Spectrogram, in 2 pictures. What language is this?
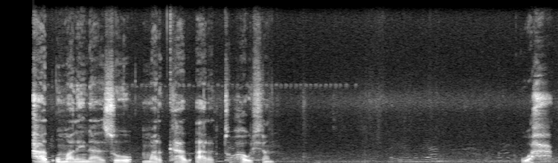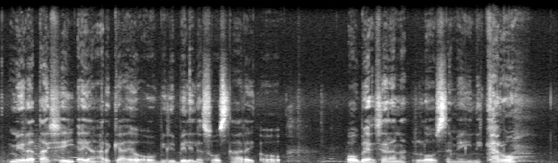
Somali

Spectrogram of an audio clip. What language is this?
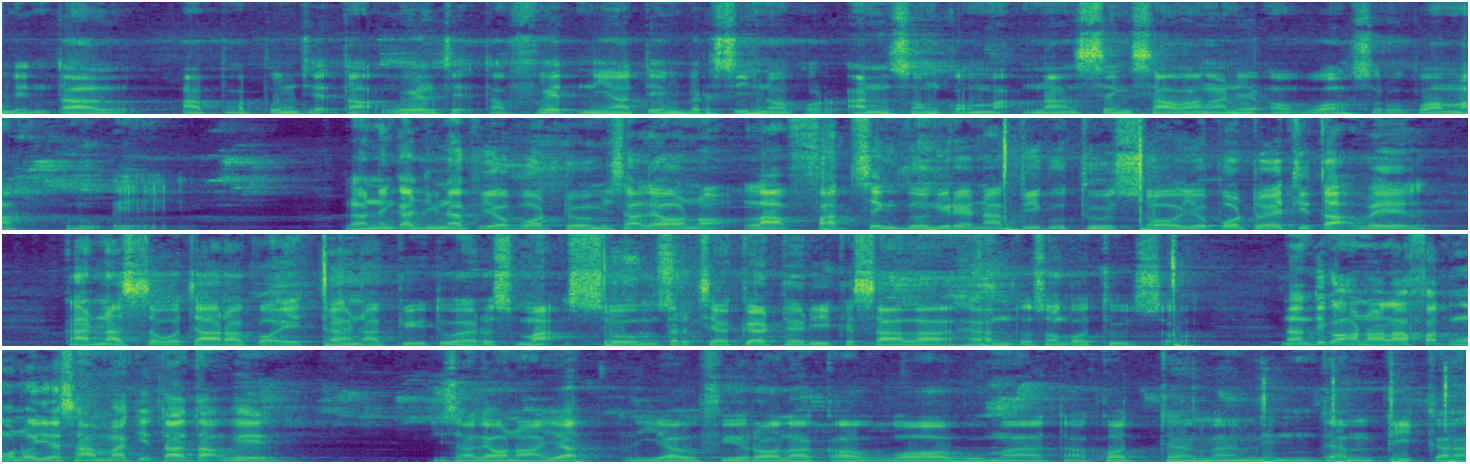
Indonesian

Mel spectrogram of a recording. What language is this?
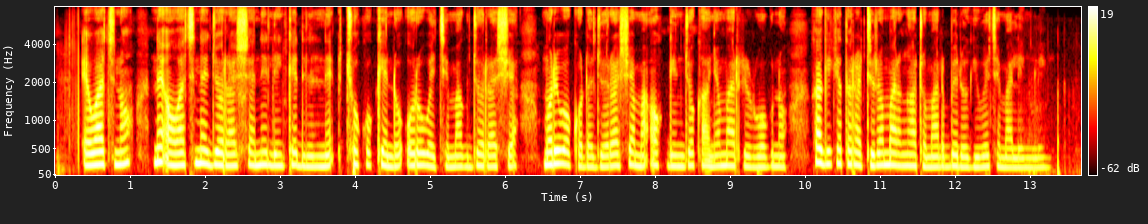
Luo (Kenya and Tanzania)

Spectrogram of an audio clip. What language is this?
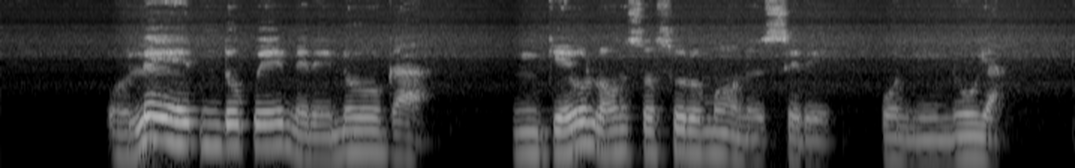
Igbo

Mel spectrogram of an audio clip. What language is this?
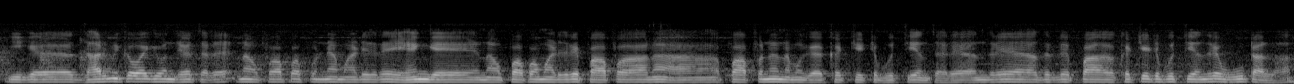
Kannada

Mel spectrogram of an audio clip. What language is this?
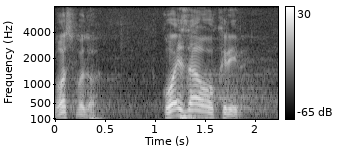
Serbian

